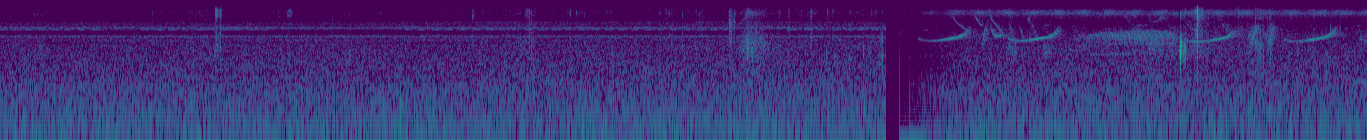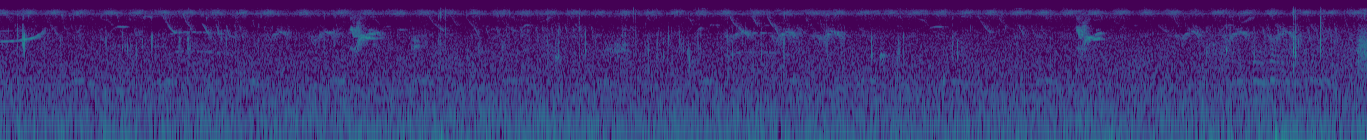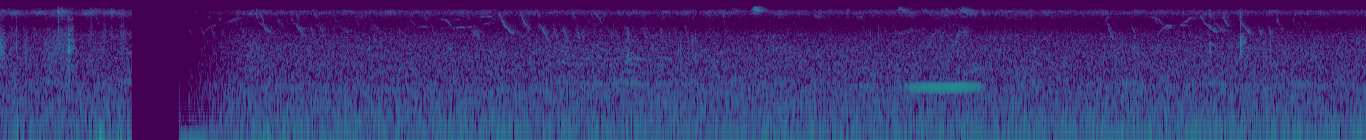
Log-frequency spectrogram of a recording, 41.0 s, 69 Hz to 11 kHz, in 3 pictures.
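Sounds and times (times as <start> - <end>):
bird chirping: 9.2 - 24.8.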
